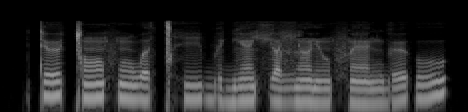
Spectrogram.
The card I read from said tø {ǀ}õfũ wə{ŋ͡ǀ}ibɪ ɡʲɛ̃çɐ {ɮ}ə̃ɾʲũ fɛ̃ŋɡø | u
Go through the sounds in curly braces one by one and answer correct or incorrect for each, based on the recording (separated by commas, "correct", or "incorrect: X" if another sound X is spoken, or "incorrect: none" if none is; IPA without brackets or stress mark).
correct, incorrect: ǀʰ, correct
